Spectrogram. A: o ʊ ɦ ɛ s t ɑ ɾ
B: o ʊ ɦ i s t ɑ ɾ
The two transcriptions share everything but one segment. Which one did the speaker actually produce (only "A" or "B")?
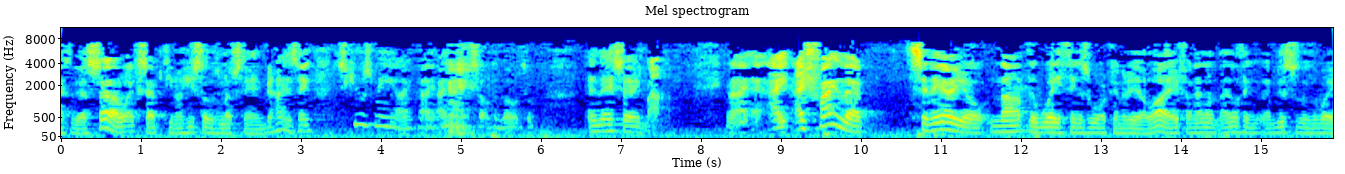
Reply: B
